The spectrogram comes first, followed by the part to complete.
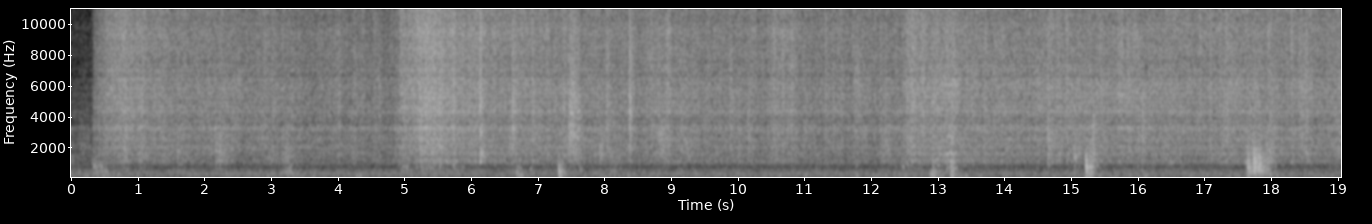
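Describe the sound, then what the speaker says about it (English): Vegetables hit a hot frying pan for a chicken sofrito and sizzle loudly and steadily, the hiss swelling as more go in, with occasional stirring scrapes and clinks under the constant frying. "I'm going to add the vegetables now"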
